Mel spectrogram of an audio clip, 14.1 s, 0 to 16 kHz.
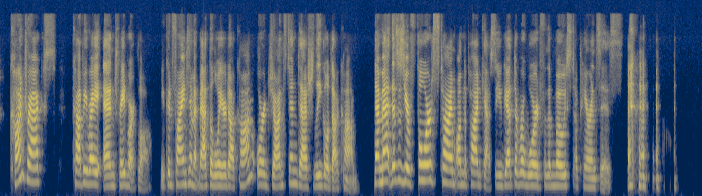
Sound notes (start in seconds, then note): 12.6 laugh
